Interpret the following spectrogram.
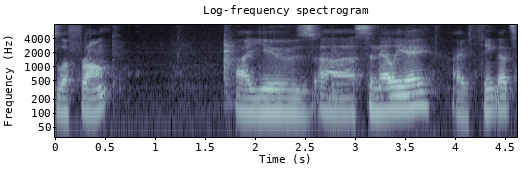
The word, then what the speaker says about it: Sennelier: two I use La franc I use uh sennelier I think that's how you say it um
